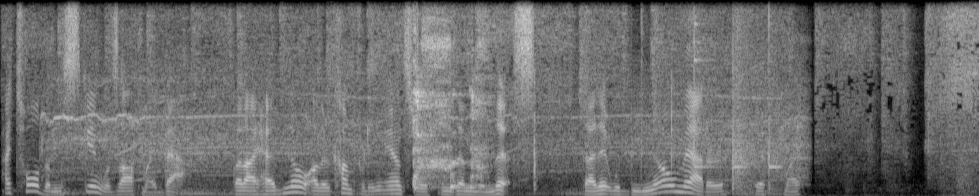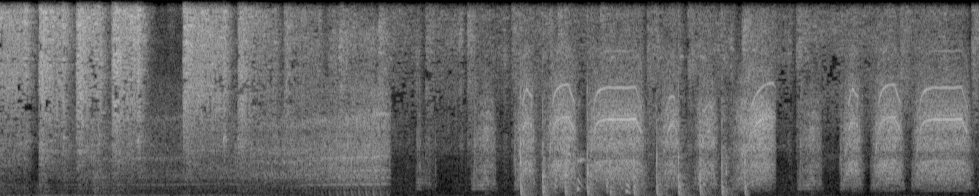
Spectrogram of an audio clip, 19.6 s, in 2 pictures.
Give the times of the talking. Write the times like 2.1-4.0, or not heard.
0.0-8.0.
